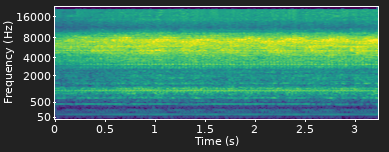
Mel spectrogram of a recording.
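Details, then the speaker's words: New California Air Tools quiet air compressor, just assembled, recorded about 2 feet away, filling its tank: low steady motor hum with an even airy hiss, no knocking or rattles; normal running. "Just got done putting it together, and it's filling up as we speak. I don't know if you can hear it, but I'm talking it kind of just in a normal voice to give you an idea what it sounds like."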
